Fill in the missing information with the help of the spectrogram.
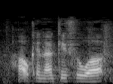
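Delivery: usual speaking voice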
